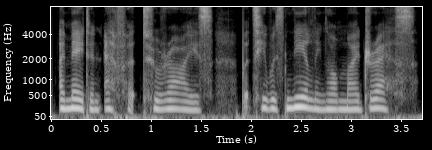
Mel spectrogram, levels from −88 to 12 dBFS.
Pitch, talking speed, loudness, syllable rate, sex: 185 Hz, 210 wpm, -18 LUFS, 4.7 syllables/s, female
